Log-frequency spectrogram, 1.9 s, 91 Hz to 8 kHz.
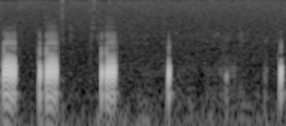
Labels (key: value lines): label: biophony, knock croak
recorder: SoundTrap 300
